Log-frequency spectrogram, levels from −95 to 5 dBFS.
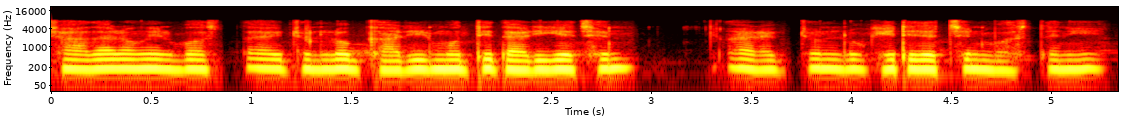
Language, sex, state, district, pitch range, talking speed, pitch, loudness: Bengali, female, West Bengal, Cooch Behar, 175-185 Hz, 180 wpm, 180 Hz, -17 LUFS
